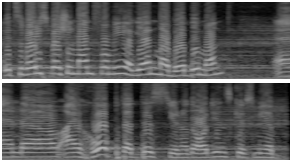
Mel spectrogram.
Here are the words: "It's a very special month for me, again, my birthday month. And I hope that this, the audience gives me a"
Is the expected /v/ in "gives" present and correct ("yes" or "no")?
yes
